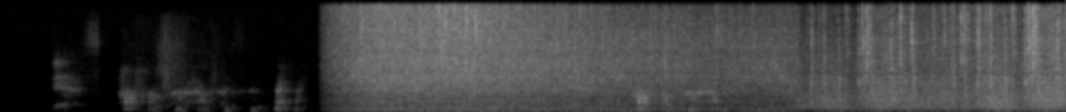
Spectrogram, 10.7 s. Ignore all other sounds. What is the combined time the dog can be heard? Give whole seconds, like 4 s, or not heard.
not heard.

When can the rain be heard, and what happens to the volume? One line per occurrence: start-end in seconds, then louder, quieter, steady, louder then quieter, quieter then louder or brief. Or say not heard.
3.2-10.6 quieter then louder.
